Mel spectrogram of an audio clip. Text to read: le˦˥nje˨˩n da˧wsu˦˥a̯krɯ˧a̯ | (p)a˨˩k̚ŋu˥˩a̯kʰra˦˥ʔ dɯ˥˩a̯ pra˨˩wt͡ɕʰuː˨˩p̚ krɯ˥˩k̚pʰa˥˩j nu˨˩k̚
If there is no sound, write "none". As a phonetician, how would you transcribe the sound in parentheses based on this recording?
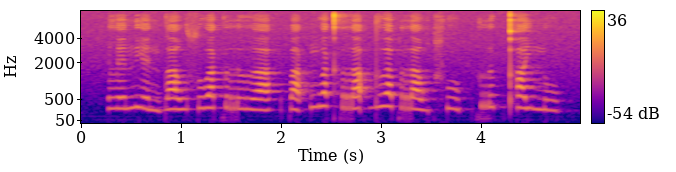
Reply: p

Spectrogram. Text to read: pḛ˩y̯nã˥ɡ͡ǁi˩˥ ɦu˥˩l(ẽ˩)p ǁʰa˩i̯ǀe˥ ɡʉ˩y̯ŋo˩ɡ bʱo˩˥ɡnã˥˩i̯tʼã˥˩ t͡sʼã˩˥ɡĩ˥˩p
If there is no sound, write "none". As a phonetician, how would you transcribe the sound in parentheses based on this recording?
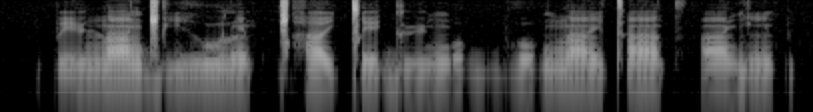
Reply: ẽ˩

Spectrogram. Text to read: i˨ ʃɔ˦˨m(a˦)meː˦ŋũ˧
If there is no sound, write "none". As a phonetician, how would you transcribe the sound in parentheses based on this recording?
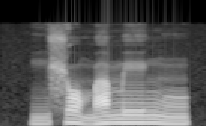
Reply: a˦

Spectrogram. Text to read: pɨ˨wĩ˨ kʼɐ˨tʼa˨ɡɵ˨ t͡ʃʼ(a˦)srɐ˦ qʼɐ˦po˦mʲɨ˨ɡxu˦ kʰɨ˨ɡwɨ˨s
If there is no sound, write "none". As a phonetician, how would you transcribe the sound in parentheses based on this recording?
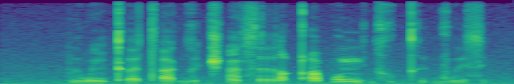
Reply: ã˦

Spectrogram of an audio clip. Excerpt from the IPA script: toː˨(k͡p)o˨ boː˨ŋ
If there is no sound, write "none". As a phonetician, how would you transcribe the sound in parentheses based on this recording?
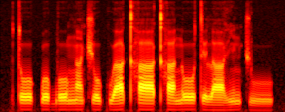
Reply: k͡p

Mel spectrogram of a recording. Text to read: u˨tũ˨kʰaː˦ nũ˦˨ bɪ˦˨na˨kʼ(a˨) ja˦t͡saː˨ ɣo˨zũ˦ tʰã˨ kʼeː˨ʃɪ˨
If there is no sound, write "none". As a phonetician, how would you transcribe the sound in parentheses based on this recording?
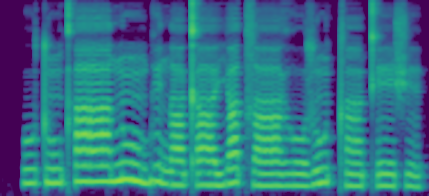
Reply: aː˨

